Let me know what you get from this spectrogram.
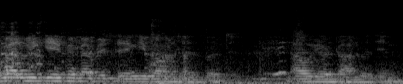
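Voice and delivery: put-on low, soft voice with a muddled Hungarian accent; vague Hungarian accent. The universe dismissing a wisher, quiet mock-Hungarian accent. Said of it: "Hungarian or whatever the hell that accent was".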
